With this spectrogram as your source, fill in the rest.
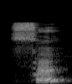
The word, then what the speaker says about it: son: En français, on dirait sont, Mais en espagnol, comme vous le savez déjà, tout se prononce, on dit son.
